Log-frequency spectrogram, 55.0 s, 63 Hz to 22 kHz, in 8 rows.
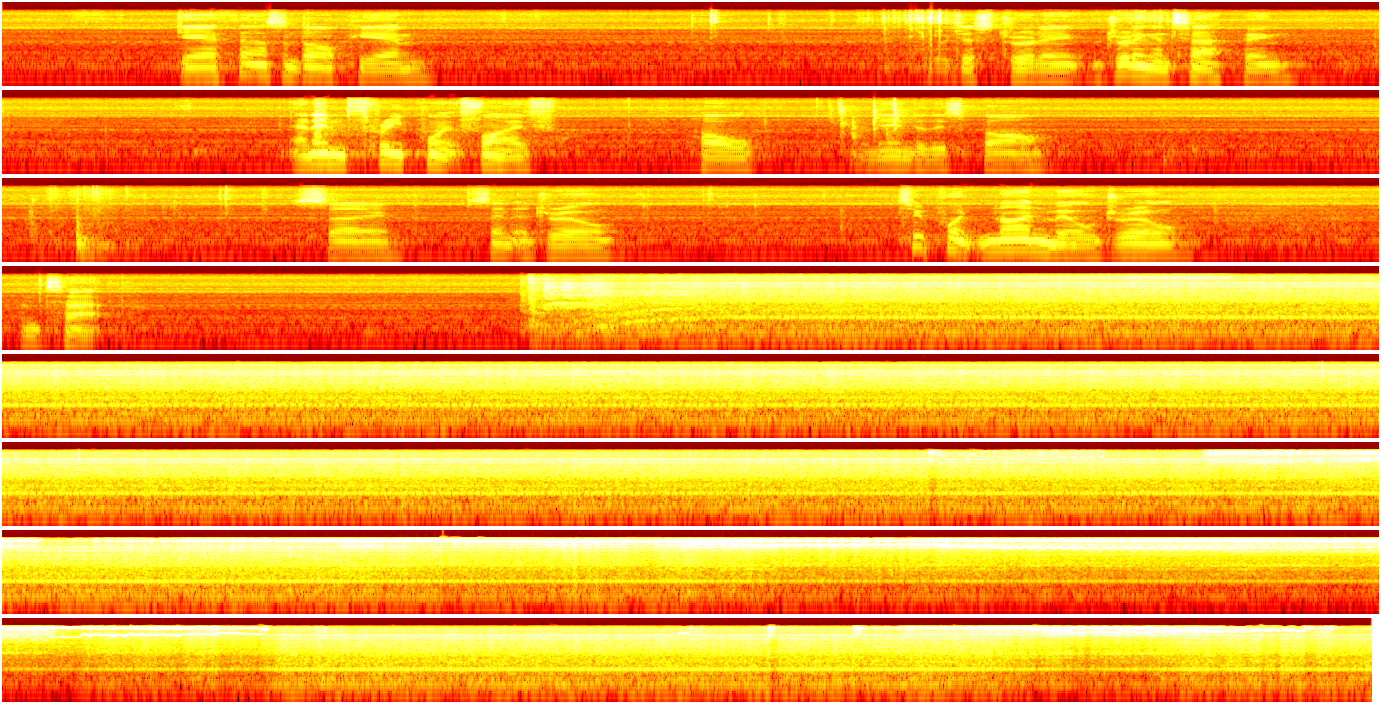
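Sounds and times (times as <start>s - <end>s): lathe running whine: 23.2s - 55.0s
high squeal of tool cutting brass: 25.7s - 27.0s, 39.0s - 55.0s.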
